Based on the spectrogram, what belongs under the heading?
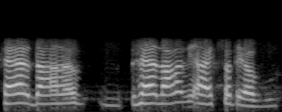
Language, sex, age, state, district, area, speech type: Bengali, female, 18-30, West Bengal, Darjeeling, rural, conversation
